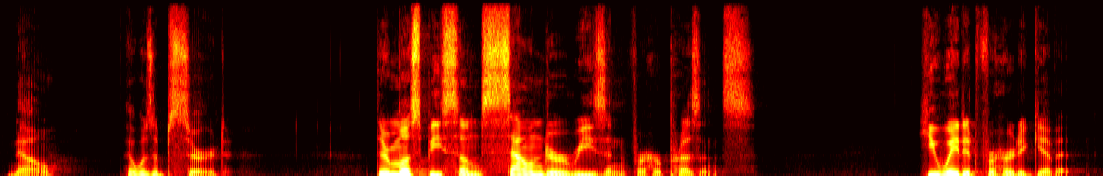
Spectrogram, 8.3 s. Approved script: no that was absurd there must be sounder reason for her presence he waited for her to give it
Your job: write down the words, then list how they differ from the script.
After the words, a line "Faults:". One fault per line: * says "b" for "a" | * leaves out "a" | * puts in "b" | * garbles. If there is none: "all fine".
no that was absurd there must be some sounder reason for her presence he waited for her to give it
Faults:
* puts in "some"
